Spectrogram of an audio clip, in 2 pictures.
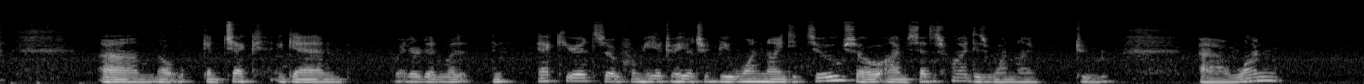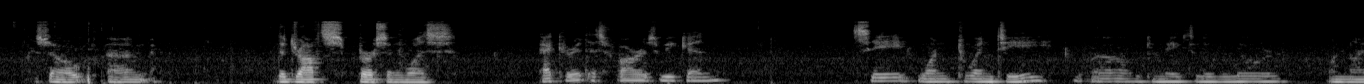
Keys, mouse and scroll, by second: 0.5 shift+middle click, 1.4-1.7 scroll up 4, 4.6-6.7 drag, 7.9-8.6 scroll up 6, 12.3-13.0 scroll down 6, 13.8-14.2 drag, 14.7 Delete, 15.7 shift+middle drag, 16.6 scroll up 4, 19.4-21.3 drag, 22.5-23.3 scroll up 4, 24.3 click.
